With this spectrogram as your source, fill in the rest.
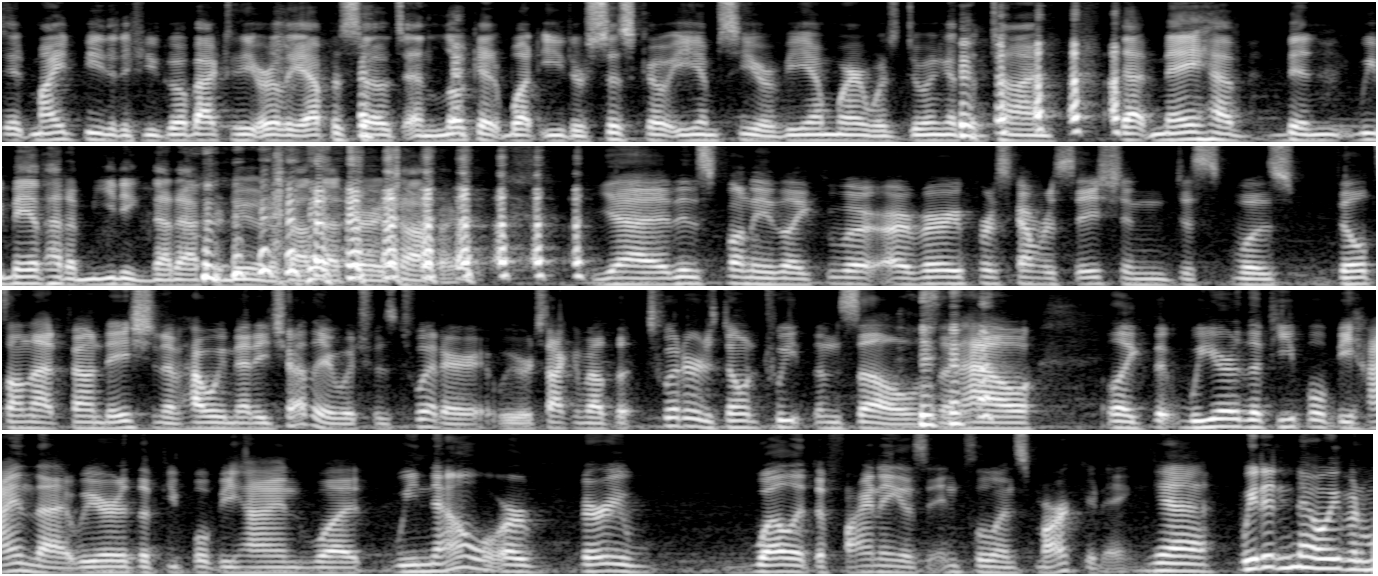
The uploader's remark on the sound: This episode was taped live at VMworld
